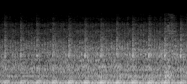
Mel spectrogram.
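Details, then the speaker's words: Dodge Ram 2500 5.9 Cummins idling, cover off, number one injector unplugged; steady deep clatter with knock still plain, barely quieter; owner suspects another injector also failed from heat; diesel engine knock. "not by much so I think I may have another injector gone bad as well from the heat"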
